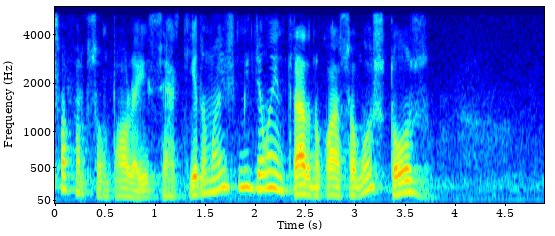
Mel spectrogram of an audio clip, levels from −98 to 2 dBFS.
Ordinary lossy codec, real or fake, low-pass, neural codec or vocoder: none; real; 5.4 kHz; none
